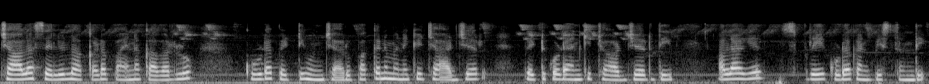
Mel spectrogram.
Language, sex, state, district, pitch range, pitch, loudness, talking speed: Telugu, female, Telangana, Mahabubabad, 225-245 Hz, 235 Hz, -15 LUFS, 130 wpm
